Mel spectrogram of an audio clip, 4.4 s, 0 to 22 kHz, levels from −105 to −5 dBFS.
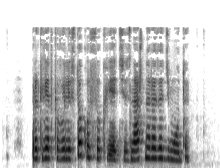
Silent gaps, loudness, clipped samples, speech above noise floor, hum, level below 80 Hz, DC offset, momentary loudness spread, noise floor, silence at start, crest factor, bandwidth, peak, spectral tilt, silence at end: none; -18 LUFS; under 0.1%; 57 dB; none; -70 dBFS; under 0.1%; 8 LU; -74 dBFS; 0.65 s; 16 dB; 11.5 kHz; -2 dBFS; -5 dB/octave; 0.65 s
